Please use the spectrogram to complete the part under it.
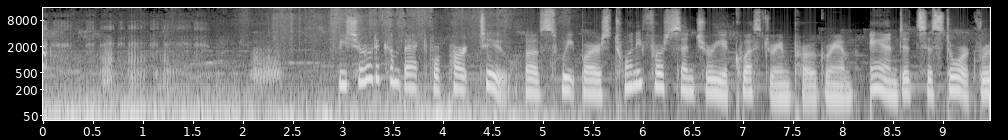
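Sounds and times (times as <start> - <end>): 
barn cat purring at a college equestrian stable: 0.0 - 2.5
speech: 3.0 - 9.4.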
